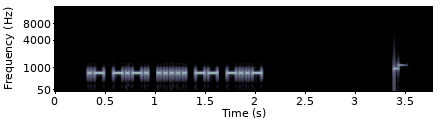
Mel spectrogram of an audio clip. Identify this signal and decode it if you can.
Morse code, heard as a keyed tone, about 33 wpm, 700 Hz. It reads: AC5MX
